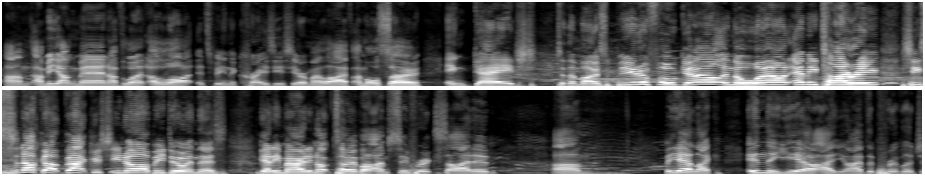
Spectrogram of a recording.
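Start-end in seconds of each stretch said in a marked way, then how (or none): 3.5-14.1 excited gush. Real, not acted. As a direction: proudly announce her name over the cheering crowd. Gushing about fiancée over cheering.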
